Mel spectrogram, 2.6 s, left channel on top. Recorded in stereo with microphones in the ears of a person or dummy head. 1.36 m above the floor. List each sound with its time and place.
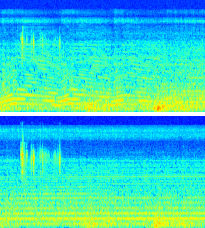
0.2 s a crack: 50° right (ahead or behind)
